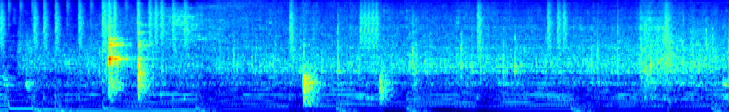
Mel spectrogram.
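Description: Minced meat goes into a pan of browned onions and garlic for a Bolognese sauce, with a few sharp clinks of a utensil against the pan over a soft, low sizzle and scraping stirs.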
